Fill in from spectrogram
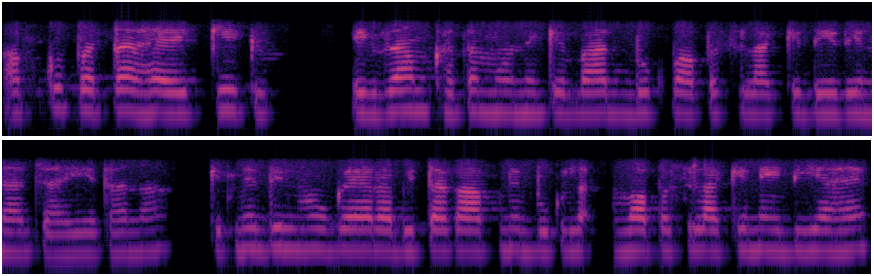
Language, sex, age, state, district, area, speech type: Hindi, female, 18-30, Madhya Pradesh, Betul, rural, conversation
